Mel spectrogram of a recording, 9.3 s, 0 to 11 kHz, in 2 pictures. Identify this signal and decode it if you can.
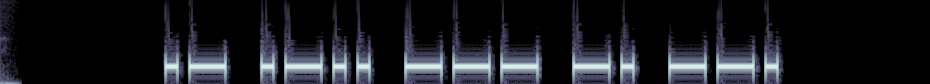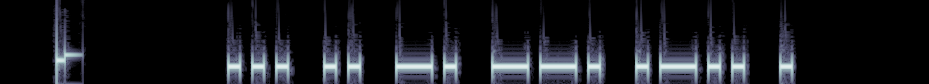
Morse code, heard as a keyed tone, about 20 wpm, 700 Hz. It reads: ALONG SINGLE
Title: Sentences from Top 700 Words - New Word Drill - 20wpm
